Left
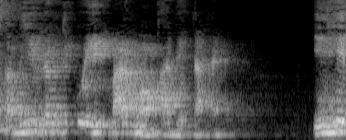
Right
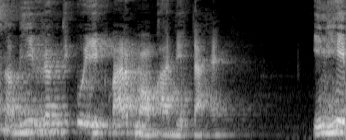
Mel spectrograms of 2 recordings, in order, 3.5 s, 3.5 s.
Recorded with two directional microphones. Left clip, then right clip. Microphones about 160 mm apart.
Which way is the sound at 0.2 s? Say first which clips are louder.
Right 3 dB; 15° right (ahead or behind).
